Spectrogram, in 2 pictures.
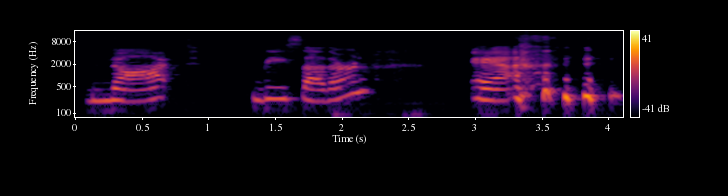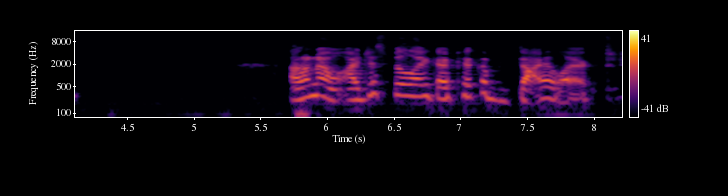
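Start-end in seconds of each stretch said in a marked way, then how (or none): none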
